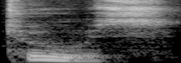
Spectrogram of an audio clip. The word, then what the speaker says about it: tous: Placed before a noun, it is pronounced tu, just like the singular. So you would have tous les jeux, all the games, which is pronounced tous les jeux.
